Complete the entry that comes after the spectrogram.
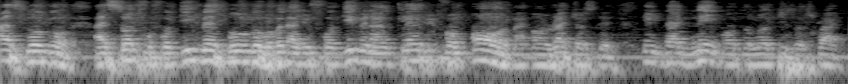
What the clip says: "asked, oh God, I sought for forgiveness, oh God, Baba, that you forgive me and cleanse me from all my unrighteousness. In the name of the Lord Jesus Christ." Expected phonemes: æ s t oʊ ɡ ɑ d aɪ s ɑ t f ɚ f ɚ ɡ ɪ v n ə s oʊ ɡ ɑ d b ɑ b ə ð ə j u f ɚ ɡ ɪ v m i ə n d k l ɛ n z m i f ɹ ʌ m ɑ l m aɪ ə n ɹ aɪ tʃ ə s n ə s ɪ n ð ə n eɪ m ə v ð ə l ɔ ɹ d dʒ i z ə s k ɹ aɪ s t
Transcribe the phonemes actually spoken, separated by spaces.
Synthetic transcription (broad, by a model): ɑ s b oʊ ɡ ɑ aɪ s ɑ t f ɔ f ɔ ɡ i v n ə s oʊ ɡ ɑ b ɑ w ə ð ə j u f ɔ ɡ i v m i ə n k l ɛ z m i f ɹ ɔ m ɑ l m aɪ ə n ɹ aɪ tʃ ə s n ə s ɪ n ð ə n eɪ m ə v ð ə l ɔ d dʒ i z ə s k ɹ aɪ s t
